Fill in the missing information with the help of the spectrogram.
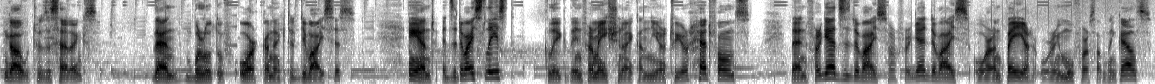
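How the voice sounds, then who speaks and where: A man who speaks English as a second language, presenting a step-by-step tech tutorial and addressing the viewer directly in an instructional way. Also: medium pitch. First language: not English. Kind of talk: step-by-step how-to narration.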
